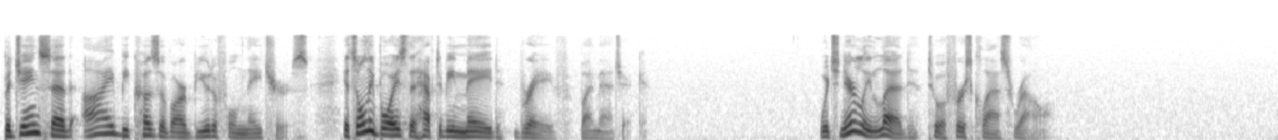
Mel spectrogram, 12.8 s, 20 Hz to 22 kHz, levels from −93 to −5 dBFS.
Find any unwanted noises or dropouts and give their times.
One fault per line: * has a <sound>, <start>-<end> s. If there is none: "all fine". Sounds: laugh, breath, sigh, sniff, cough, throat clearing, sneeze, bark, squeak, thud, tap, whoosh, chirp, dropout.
all fine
